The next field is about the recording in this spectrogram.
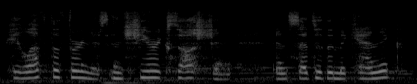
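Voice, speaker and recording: A woman voicing a gentle, wise young deity in a video game, speaking softly with measured, earnest storytelling. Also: high-pitched, steady tone, long reverb tail, soft background music, close to an everyday voice. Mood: solemn.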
